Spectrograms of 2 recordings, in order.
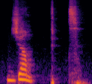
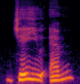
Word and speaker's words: jumped: When the root word ends in a voiceless sound, we pronounce the ending with t. So now we're looking at words that end in a voiceless sound. The word jumped, jumped, there.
